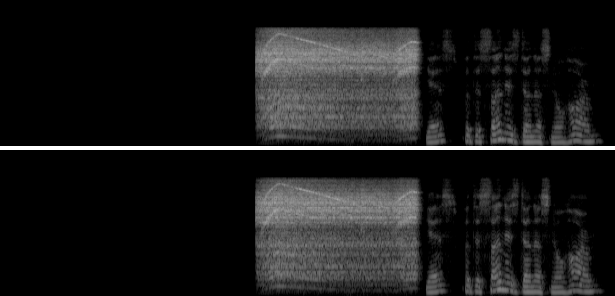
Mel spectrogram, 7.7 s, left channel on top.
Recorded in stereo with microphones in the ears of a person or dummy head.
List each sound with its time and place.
3.2 s a drill: 20° left (ahead or behind), 1.0 m
5.3 s a man speaking: 25° right (ahead or behind), 1.4 m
